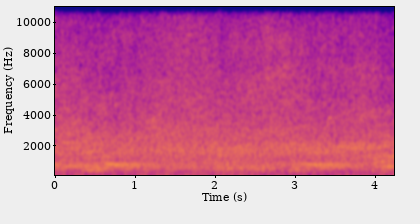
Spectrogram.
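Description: Several 1/8-scale nitro RC buggy engines buzzing together in a large indoor hall, a steady dense whine with faint pitches rising and falling as the cars throttle up and back off.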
